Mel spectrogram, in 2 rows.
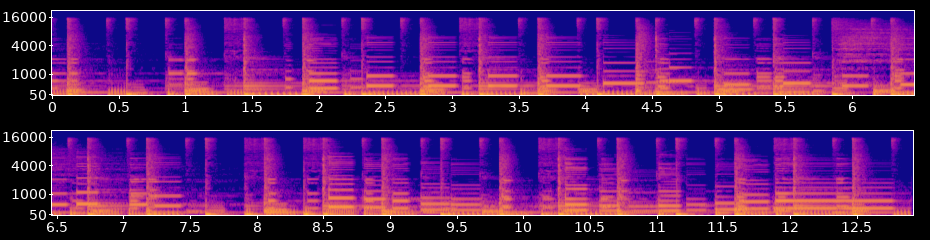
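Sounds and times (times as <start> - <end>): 
music logo: 0.0 - 12.9.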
